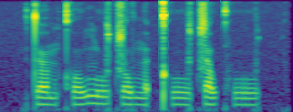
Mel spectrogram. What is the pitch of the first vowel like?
low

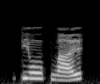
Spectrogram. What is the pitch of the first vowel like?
high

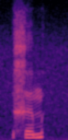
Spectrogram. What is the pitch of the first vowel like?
rising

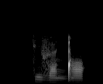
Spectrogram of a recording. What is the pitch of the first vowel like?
falling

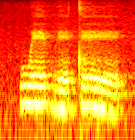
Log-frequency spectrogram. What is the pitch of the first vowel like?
high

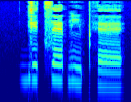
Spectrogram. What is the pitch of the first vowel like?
high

